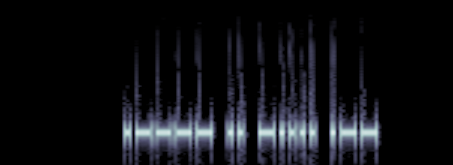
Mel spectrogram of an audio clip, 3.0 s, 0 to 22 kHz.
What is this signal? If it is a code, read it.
Morse code, heard as a keyed tone, about 36 wpm, 700 Hz. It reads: 1I6W
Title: Four Challenging Letter-Number Combinations 35wpm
